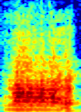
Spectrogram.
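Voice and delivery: high, loud mock cry of frustration; exasperated cry. Client fed up with trainer's answer, exasperated cry.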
